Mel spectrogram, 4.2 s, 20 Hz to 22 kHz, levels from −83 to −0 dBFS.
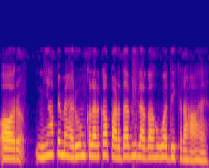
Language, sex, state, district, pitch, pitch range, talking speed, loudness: Hindi, female, Chhattisgarh, Raigarh, 225 Hz, 205-245 Hz, 185 wpm, -17 LUFS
